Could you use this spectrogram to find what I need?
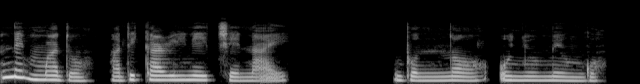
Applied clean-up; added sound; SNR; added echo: none; none; none; none.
